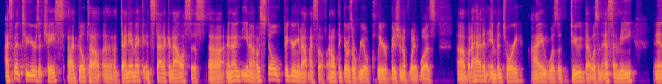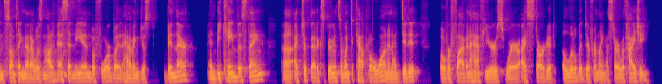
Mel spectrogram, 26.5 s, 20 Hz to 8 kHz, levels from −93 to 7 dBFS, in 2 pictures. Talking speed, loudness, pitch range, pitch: 235 wpm, -19 LUFS, 85-105 Hz, 95 Hz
